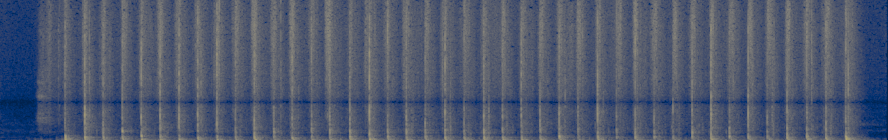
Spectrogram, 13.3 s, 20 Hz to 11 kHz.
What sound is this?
01-34 Footsteps, Wood, Socks, Running 1
Footsteps, running on wood floor with socks
fast, footsteps, wood, running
